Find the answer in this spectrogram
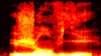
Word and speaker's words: janvier: So that's the way to pronounce it. Janvier, A-N, en, okay? And then yé, yé, yé, janvier.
